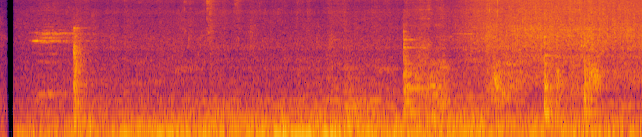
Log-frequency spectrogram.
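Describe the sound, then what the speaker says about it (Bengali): Tomato and onion sizzle in a pan while lentil badi are added, a steady frying hiss with scraping stirs of a spatula, close and continuous. "এখানে টমেটো পেঁয়াজ এগুলো সব ভাজা হয়ে গেছে। এবার মা বড়িগুলো এর মধ্যে দিয়ে দেবে।"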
